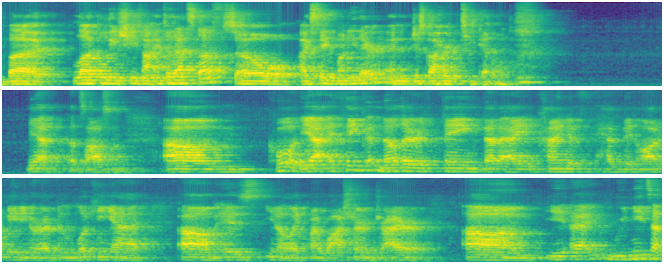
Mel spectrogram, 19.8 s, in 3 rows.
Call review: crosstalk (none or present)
none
